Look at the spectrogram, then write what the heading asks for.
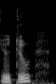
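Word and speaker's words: U2: you oui c'est ça ça se prononce youtu and Shin marry white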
